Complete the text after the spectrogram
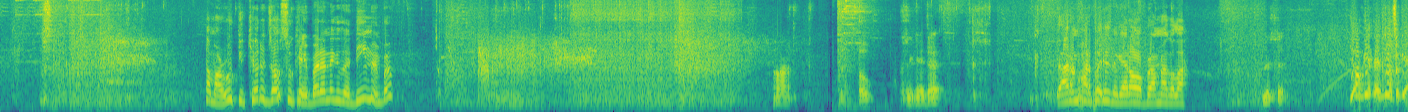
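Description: Energy blasts whoosh and crash in quick bursts.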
